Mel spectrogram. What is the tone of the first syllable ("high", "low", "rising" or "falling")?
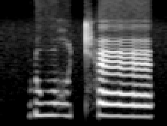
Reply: high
